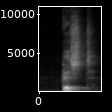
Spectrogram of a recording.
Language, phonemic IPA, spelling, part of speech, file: Dutch, /pɛst/, pest, noun / verb, Nl-pest.ogg
- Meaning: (noun) 1. a plague, pest, pestilence 2. a specific bovine plague 3. an obnoxious person; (verb) inflection of pesten: 1. first/second/third-person singular present indicative 2. imperative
